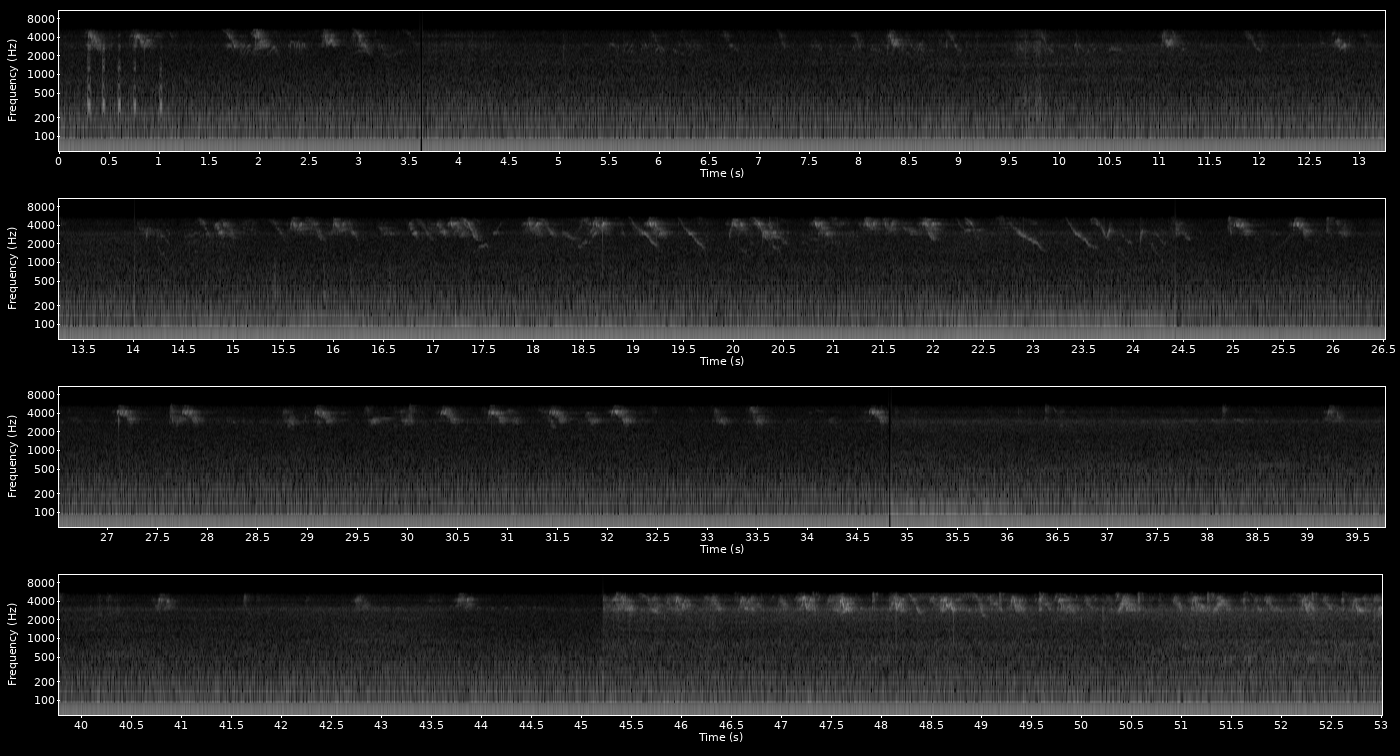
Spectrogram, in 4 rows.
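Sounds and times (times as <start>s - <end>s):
birds chirping: 0.0s - 4.4s, 5.0s - 53.0s
steady background hiss: 0.0s - 53.0s.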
